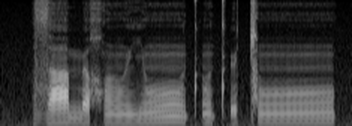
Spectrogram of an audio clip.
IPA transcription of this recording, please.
z a m ʏ χ ũː j ũː tʼ ũ tʼ ʏ ǀ ũː

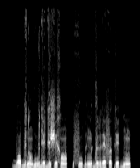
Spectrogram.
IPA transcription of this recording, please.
b ɔ b ɪ d ɔ̃ ɠ u d e d ɪ ʃ e x ɔ̃ | f u ɓ ɪ ŋ͡m ɪ ɡ ʊ r ɛ f œ k e ɡ͡b ũ

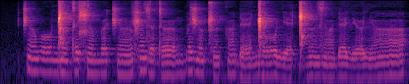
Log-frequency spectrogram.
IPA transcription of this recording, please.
t͡ʃ ə̃ː w oː ŋ͡ǁ ə̃ ɭ d ə ɕ ə̃ m œ t͡ʃ ə̃ː ʂ ə̃ z œ d œː ŋ b ɛ ʒ œ̃ ʈ͡ʂ ə̃ k ɐ̃ ɗ ɛ ŋ͡ǁ oː lʲ ɛ ɡ͡ǁ ə̃ː z ɐ̃ ɗ ɛ lʲ œ lʲ ɐ̃ː

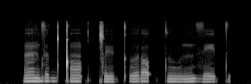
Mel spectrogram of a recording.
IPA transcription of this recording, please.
ə̃ d ə d ǃ ɔ̃ ʔ ǀ ʏ kʼ ʊ ɾ ɔ ʔ t u n z e t

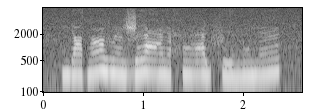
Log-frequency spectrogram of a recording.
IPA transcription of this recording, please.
j e dˤ ɛ̃ v ɛ̃ ʐ ɛ ʕ ẽ ħ ũ ʕ i f e n ũ j ɛ̃

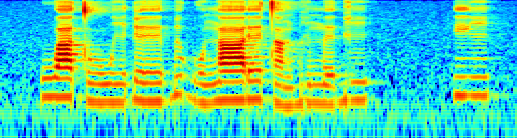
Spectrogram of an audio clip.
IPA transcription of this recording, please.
w a˦ t u˨ w i˨ ɗ eː˨ ɓ ɪ˦ ɡʷ i˨ ŋ aː˦ ɾ e˦ t ã˨ ɡ͡b i˨ m e˨˦ ɡ i˦ | j i˦

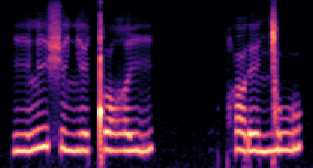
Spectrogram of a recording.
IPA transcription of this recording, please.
i l i ʃ ɪ ʎ e ǃ ʊ ʁ i | qʰ u ɾ e ŋ͡ǀ u

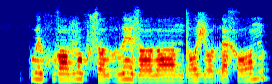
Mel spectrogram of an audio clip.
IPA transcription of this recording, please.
kʷ ɛ xʷ ɣ ɒ v ɒ xʷ s ɒ ð ɔ̤ ð ɛ z ɒː ð ɒː n d ɔ ʒ ɔ r a x ɔ n

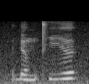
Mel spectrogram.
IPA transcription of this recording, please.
ɗ ə˨˩˨ m t̪ʰ i˧˥ ə̯

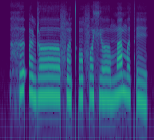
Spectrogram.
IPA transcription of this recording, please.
h ə ʔ ɐ̃ ɖ ʌː f ɐ̃ tʼ ɔ̃ f ʌ xʲ ʌː m a m ɐ tʼ e

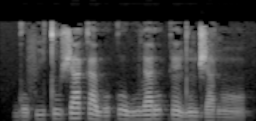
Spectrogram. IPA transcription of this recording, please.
ɡ o˨ f i˧ t u˧ ʃ a˦ k a˦˨ w o˨˦ k o˦˨ w u˧ l a˦ ɾ o˦ k ɛ̃˦˨ d ũ˧ d͡ʒ a˨ ɡ ɔ̃˨

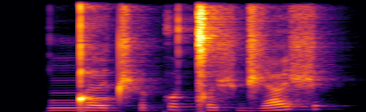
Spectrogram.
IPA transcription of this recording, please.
ŋ͡ǃ ɛ t͡ʃʼ ə k ʌ ǀ ə ʃ d͡ʒ æ ʃ

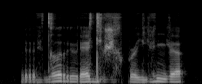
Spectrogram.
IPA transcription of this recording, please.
r ɛ̤ d ɤ r ʉ ɾ ɛ dʲ u ʒ ə̤ x p ə˞ i̯ j ɛ̤ nʲ ɐ

